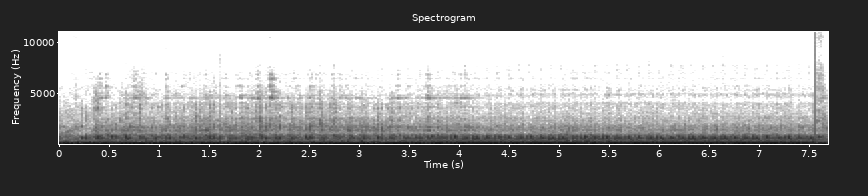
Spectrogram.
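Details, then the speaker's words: Ford LTD with Motorcraft carburetor that sputtered and wanted to stall on the road. Mic at the exhaust: a steady low idle drone whose rpm climbs and holds when the choke is held. The owner suspects a lean mixture. "You hear how the RPM went up when I held that choke in place? It makes me think that it's running too lean."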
